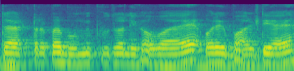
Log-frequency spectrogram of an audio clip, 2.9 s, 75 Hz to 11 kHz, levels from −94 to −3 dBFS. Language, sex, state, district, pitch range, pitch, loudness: Hindi, male, Uttar Pradesh, Shamli, 125-135 Hz, 130 Hz, -16 LUFS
